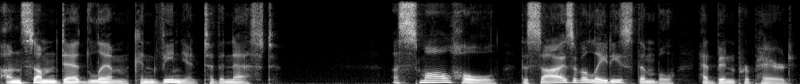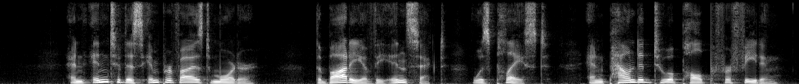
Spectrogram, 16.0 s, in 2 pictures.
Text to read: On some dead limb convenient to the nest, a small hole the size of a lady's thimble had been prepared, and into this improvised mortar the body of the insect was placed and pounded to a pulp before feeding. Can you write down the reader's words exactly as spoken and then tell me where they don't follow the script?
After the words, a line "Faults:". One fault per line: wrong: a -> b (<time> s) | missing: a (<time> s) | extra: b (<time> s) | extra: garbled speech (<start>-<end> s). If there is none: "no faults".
On some dead limb convenient to the nest, a small hole the size of a lady's thimble had been prepared, and into this improvised mortar the body of the insect was placed and pounded to a pulp for feeding.
Faults:
wrong: before -> for (15.1 s)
